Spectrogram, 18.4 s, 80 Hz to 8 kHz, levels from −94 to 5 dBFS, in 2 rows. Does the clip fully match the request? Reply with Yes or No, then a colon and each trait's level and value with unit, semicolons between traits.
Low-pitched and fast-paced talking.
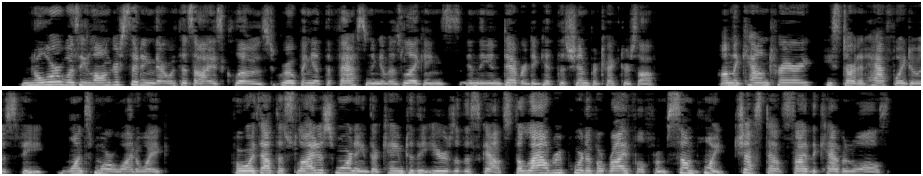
No: high, 215 Hz; fast, 220 wpm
